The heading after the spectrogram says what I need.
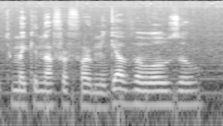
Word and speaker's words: Miguel Veloso: So right after that one, I'm going to make an offer for Miguel Veloso, that's how you say it in Portugal.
